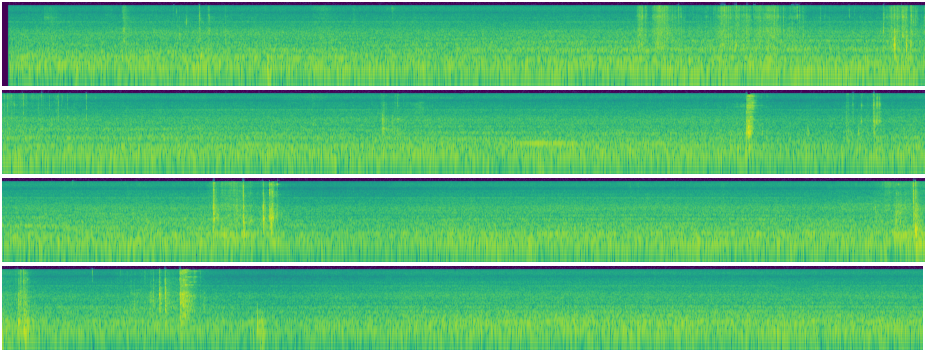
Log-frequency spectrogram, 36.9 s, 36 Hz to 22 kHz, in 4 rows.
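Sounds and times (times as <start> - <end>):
low background rumble: 1.0 - 20.6
metal tool chest drawers opening: 6.3 - 10.1, 13.0 - 13.5, 17.6 - 18.1, 20.6 - 21.3, 27.2 - 28.1, 28.9 - 29.8
metal tools clanking and rattling: 8.8 - 10.1, 16.6 - 16.9, 17.7 - 18.0, 28.9 - 29.8.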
